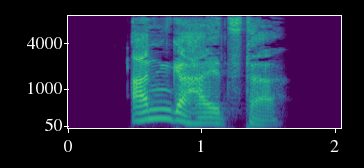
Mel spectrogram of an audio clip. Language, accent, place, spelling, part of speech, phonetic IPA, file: German, Germany, Berlin, angeheizter, adjective, [ˈanɡəˌhaɪ̯t͡stɐ], De-angeheizter.ogg
- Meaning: inflection of angeheizt: 1. strong/mixed nominative masculine singular 2. strong genitive/dative feminine singular 3. strong genitive plural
